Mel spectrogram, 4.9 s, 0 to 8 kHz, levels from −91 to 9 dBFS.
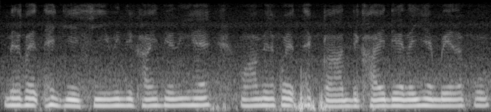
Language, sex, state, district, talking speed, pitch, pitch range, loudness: Hindi, male, Madhya Pradesh, Katni, 205 wpm, 175 Hz, 170-180 Hz, -13 LUFS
